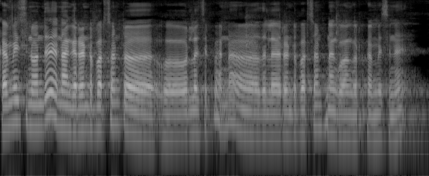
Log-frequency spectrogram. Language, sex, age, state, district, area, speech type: Tamil, male, 45-60, Tamil Nadu, Krishnagiri, rural, spontaneous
